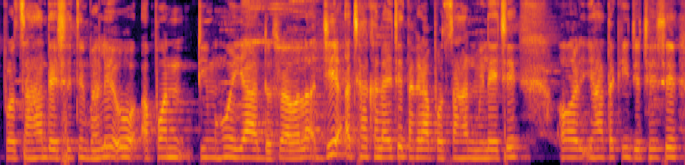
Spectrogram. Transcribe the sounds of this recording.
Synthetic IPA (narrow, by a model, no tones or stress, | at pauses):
pɾot̪saɦənd̪et͡ʃʰɛt̪ʰikbʱəleoəpənʈimɦojad̪osɾabalad͡ʒeʔətːʃʰakʰəlajt͡ʃʰɛt̪əkɾapɾot̪saɦənmilɛt͡ʃʰɛ | ɔːɾjəɦãt̪əkːid͡ʒet͡ʃʰɛse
